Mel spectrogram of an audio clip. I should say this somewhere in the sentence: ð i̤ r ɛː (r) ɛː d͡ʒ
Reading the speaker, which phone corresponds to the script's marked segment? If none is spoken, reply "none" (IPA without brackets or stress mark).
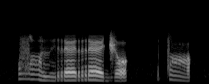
r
